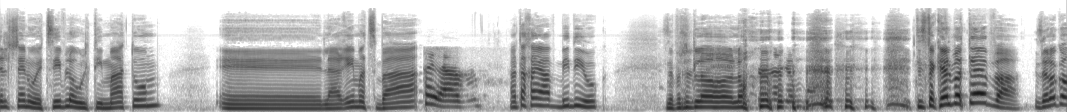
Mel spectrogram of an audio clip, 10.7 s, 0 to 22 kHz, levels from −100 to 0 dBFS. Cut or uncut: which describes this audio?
cut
